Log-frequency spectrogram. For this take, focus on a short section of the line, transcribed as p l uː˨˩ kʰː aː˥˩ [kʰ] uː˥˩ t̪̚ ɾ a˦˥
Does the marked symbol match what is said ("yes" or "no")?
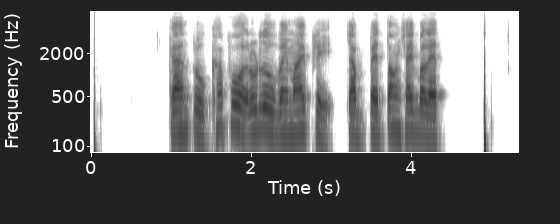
no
